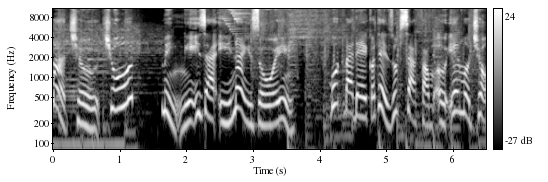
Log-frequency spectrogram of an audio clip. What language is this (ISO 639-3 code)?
vie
